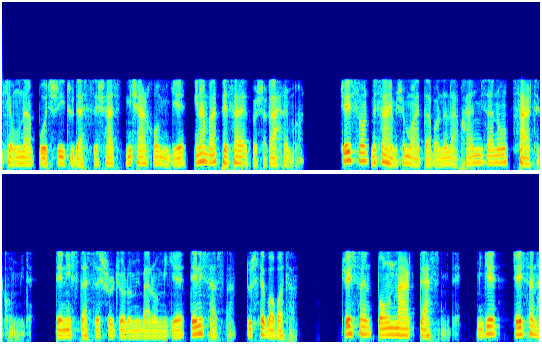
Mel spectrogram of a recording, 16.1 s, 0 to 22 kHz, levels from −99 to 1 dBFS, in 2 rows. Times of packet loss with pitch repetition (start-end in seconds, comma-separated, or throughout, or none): 3.60-3.64, 6.92-6.94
